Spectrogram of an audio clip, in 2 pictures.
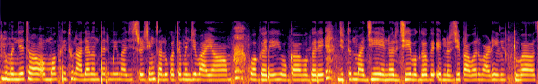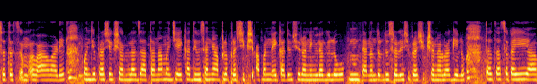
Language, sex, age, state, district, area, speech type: Marathi, female, 18-30, Maharashtra, Wardha, rural, spontaneous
